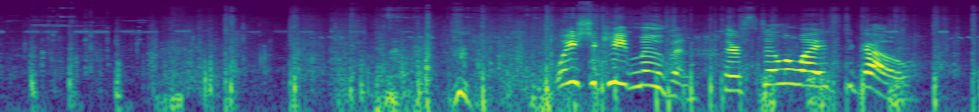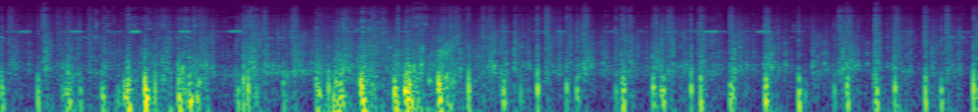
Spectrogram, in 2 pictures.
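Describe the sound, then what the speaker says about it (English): Steady clip-clop of horse hooves walking throughout in Red Dead Redemption, with someone talking briefly over them and some music in the background. "Let's get back on the horses and see what else is going on"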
